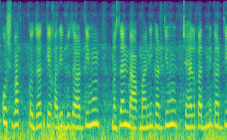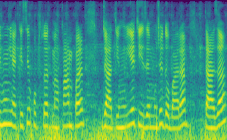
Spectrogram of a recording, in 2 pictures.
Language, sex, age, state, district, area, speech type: Urdu, female, 18-30, Delhi, East Delhi, urban, spontaneous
